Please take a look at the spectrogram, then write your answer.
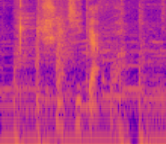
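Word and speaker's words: Ncuti Gatwa: Shooty Gatwa. N and C make a shh noise.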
